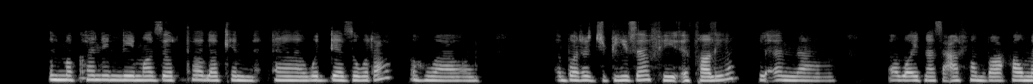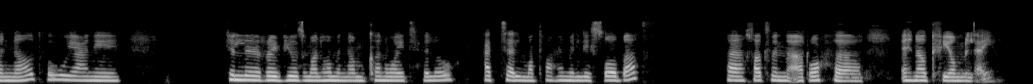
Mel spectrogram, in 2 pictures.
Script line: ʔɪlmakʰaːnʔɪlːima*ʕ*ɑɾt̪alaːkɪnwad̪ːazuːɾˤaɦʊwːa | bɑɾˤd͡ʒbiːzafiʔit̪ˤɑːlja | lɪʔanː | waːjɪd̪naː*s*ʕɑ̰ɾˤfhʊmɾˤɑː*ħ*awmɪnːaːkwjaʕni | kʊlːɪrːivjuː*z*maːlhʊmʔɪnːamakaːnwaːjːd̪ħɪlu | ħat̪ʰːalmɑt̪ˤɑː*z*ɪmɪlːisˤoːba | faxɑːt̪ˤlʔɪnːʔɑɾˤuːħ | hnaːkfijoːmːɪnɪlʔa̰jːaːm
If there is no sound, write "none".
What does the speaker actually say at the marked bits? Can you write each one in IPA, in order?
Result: z, s, ħ, z, ʕ

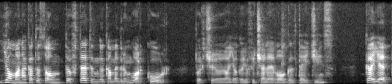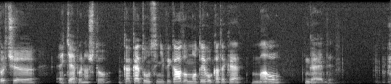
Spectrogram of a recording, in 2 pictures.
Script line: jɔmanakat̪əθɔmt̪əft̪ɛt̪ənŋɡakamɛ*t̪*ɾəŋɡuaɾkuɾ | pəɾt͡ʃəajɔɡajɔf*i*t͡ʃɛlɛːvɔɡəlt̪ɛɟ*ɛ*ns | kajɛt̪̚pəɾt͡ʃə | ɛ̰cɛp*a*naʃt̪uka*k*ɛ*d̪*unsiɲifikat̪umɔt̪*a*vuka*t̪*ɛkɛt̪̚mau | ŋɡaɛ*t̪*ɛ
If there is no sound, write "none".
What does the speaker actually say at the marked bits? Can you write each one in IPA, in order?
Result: d̪, i, i, ə, k, t̪, i, t̪, d̪

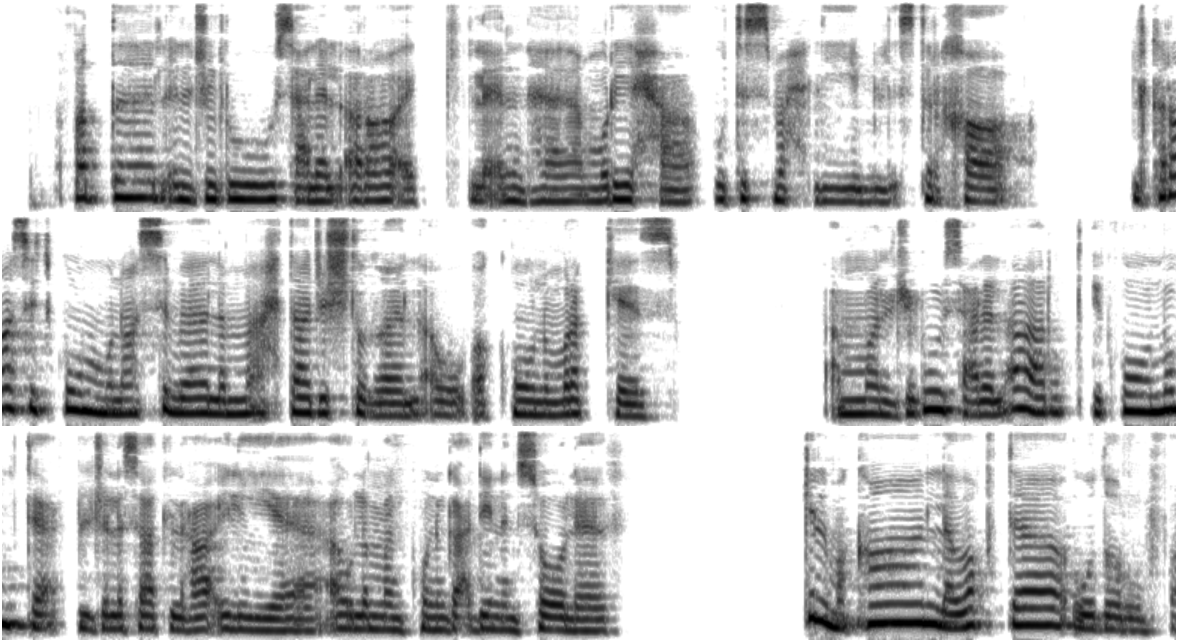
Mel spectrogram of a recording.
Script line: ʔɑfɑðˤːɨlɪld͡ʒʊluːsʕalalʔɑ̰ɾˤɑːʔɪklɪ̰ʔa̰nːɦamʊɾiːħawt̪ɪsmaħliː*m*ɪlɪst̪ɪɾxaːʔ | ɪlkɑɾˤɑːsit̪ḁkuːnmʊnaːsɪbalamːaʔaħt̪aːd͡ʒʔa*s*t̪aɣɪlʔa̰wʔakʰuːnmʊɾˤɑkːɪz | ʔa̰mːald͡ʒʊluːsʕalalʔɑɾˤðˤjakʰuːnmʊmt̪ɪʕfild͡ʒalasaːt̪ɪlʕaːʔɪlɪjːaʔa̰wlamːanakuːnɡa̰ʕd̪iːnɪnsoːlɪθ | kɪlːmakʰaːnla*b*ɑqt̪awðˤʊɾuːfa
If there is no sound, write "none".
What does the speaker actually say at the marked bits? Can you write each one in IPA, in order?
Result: b, ʃ, w

